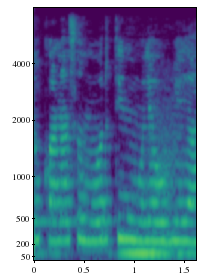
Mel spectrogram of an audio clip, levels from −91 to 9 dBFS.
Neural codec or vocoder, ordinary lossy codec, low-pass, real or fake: none; none; 7.2 kHz; real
